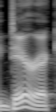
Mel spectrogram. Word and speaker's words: Darick: my name written uh my name is Derek but it's spelled d-a-r-i-c-k because yeah Rick so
